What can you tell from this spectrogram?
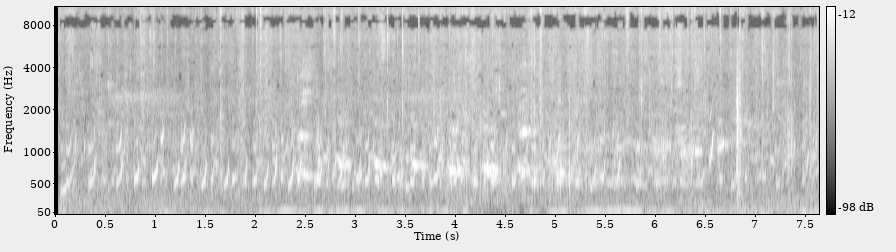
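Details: Guinea pig said to be happy, giving rapid, irregular strings of short chirping pulses, about two or three a second, over a steady low rumble and faint rustling.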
